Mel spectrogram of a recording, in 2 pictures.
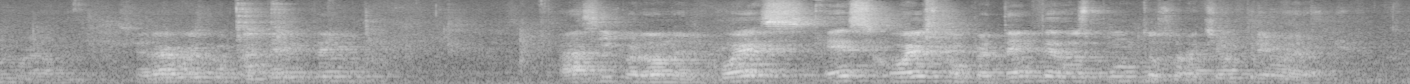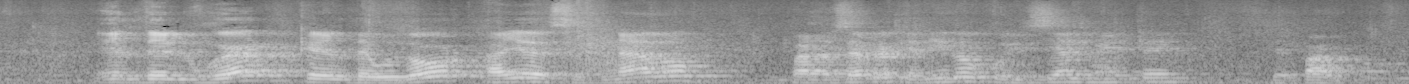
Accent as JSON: {"language": "Spanish", "region": "Baja California", "country": "Mexico", "said": "Bueno, yo soy de Baja California, entonces voy a mencionar de Baja California"}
